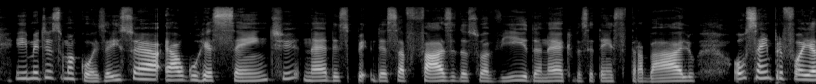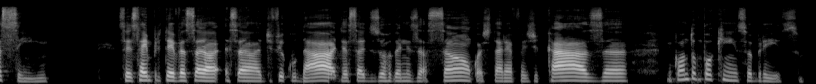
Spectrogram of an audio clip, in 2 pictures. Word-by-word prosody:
E 275 Hz, 0 st, -4 dB
me 280 Hz, 0 st, -1 dB
diz 310 Hz, 0 st, -4 dB
uma 270 Hz, -2 st, -2 dB
coisa, 170 Hz, -, -5 dB
isso 220 Hz, +6 st, -2 dB
é 235 Hz, -2 st, +7 dB
é -, -, +1 dB
algo 200 Hz, +1 st, +2 dB
recente, 190 Hz, -, -1 dB
né, 180 Hz, -1 st, +1 dB
desse 175 Hz, 0 st, -7 dB
pe -, -, -6 dB
dessa 170 Hz, 0 st, -1 dB
fase 175 Hz, +2 st, +4 dB
da 165 Hz, -1 st, -5 dB
sua 160 Hz, -1 st, -4 dB
vida, 165 Hz, +4 st, -6 dB
né, 165 Hz, +2 st, +1 dB
que -, -, -15 dB
você 155 Hz, +1 st, -9 dB
tem 155 Hz, 0 st, -7 dB
esse 155 Hz, -, -10 dB
trabalho 155 Hz, +5 st, +1 dB, 0.4 s
ou 260 Hz, -, -1 dB
sempre 295 Hz, -1 st, +3 dB
foi 230 Hz, -5 st, +2 dB
assim? 145 Hz, -8 st, 0 dB, 0.7 s
Você 180 Hz, -, -3 dB
sempre 190 Hz, 0 st, +1 dB
teve 180 Hz, -1 st, +2 dB
essa 175 Hz, -2 st, +4 dB
essa 165 Hz, -3 st, 0 dB
dificuldade, 170 Hz, 0 st, +2 dB
essa 160 Hz, +1 st, -3 dB
desorganização 165 Hz, +3 st, -3 dB
com -, -, -9 dB
as -, -, -10 dB
tarefas 150 Hz, -2 st, -7 dB
de 145 Hz, -, -11 dB
casa? 170 Hz, 0 st, +4 dB, 0.4 s
Me -, -, -20 dB
conta 225 Hz, +5 st, -5 dB
um -, -, -19 dB
pouquinho 225 Hz, -6 st, -8 dB
sobre 165 Hz, -2 st, -10 dB
isso. -, -, -17 dB
175 Hz, 175 wpm, -22 LUFS, 160-200 Hz, 0.7 s, é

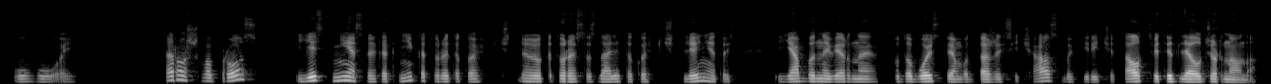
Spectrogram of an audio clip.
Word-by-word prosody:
О 130 Hz, 0 st, -6 dB
ой. 125 Hz, -1 st, -9 dB, 0.9 s
Хороший 195 Hz, -3 st, 0 dB
вопрос. 170 Hz, +10 st, 0 dB, 0.4 s
И 135 Hz, -, -9 dB
есть 180 Hz, +5 st, +6 dB
несколько 155 Hz, -8 st, 0 dB
книг, 155 Hz, +9 st, -7 dB
которые 135 Hz, -5 st, -3 dB
такое 130 Hz, 0 st, -6 dB
впечат 130 Hz, 0 st, -23 dB
э, 135 Hz, -2 st, +1 dB
которые 135 Hz, -1 st, 0 dB
создали 130 Hz, 0 st, -3 dB
такое 120 Hz, -2 st, -7 dB
впечатление. 135 Hz, +5 st, -2 dB
То -, -, -12 dB
есть -, -, -13 dB, 0.4 s
я 130 Hz, +3 st, +2 dB
бы, 140 Hz, 0 st, 0 dB
наверное, 130 Hz, -1 st, 0 dB
с -, -, -56 dB
удовольствием 130 Hz, 0 st, +2 dB
вот 120 Hz, 0 st, -9 dB
даже 120 Hz, 0 st, +1 dB
сейчас 135 Hz, +7 st, -4 dB
бы 125 Hz, -, -12 dB
перечитал 120 Hz, +3 st, +1 dB
"Цветы 135 Hz, -1 st, +3 dB
для 130 Hz, -1 st, +6 dB
Элджернона". 120 Hz, -2 st, +2 dB
130 Hz, 145 wpm, -27 LUFS, 125-140 Hz, 0.9 s, есть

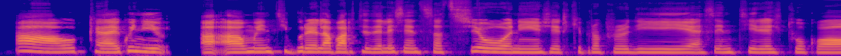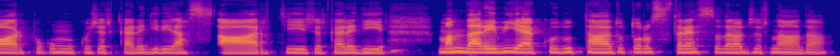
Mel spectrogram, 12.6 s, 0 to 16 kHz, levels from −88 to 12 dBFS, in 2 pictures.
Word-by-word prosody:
Ah 205 Hz, -5 st, +5 dB
okay, 200 Hz, -3 st, +1 dB
quindi 215 Hz, -3 st, 0 dB, 0.3 s
a 180 Hz, +1 st, +4 dB
aumenti 205 Hz, +2 st, -2 dB
pure 205 Hz, 0 st, +1 dB
la 195 Hz, -, +5 dB
parte 195 Hz, +1 st, +1 dB
delle 195 Hz, +1 st, -2 dB
sensazioni, 195 Hz, -1 st, -3 dB
cerchi 185 Hz, +2 st, -7 dB
proprio 185 Hz, -1 st, -8 dB
di 180 Hz, 0 st, -3 dB
sentire 185 Hz, +1 st, -6 dB
il 180 Hz, -1 st, -4 dB
tuo 185 Hz, 0 st, -11 dB
corpo, 175 Hz, -1 st, +2 dB
comunque 175 Hz, 0 st, -9 dB
cercare 170 Hz, 0 st, -5 dB
di 175 Hz, +1 st, -8 dB
rilassarti, 170 Hz, 0 st, +1 dB
cercare 175 Hz, +1 st, -3 dB
di 170 Hz, 0 st, -4 dB, 0.4 s
mandare 190 Hz, -1 st, +6 dB
via 195 Hz, -1 st, +6 dB
ecco, 185 Hz, 0 st, -1 dB
tutta 185 Hz, -2 st, +2 dB
tutto 190 Hz, 0 st, -7 dB
lo 185 Hz, -, -3 dB
stress 190 Hz, -1 st, -2 dB
dalla 180 Hz, 0 st, -1 dB
giornata. 175 Hz, -2 st, -5 dB
185 Hz, 150 wpm, -22 LUFS, 175-195 Hz, 0.4 s, mandare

